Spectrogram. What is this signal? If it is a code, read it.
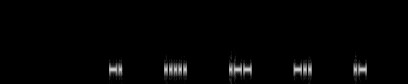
Morse code, heard as a keyed tone, about 53 wpm, spaced as for 17 wpm, 700 Hz. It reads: N5WDA
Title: USA Call Signs - 5 Characters - 6x Character Spacing - 50wpm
